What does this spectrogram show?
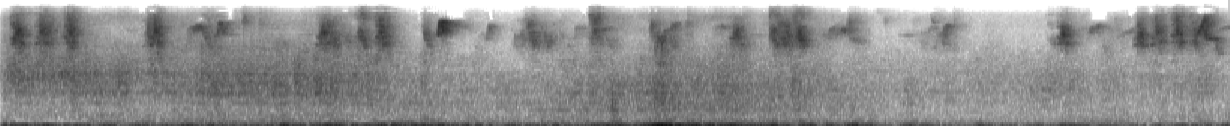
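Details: Sparrows feeding at feeders mounted on a window, giving dense bursts of short high chirps in overlapping clusters throughout, with a soft low rumble underneath.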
